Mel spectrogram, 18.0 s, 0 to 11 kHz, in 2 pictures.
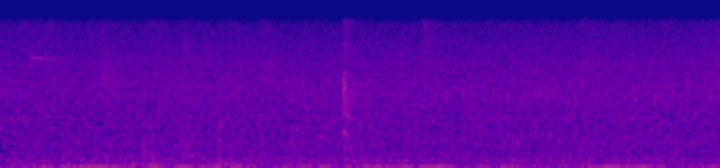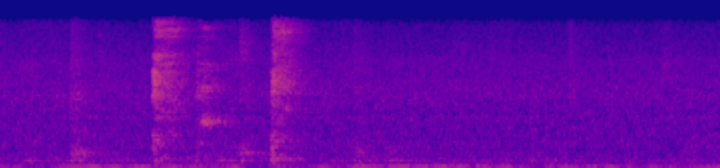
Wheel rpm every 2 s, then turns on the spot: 0, 0, 0, 0, 0, 0, 0, 0, 0.
none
